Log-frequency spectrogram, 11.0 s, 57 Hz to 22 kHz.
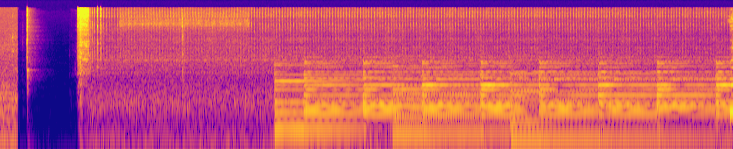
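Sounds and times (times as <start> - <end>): soft background music chords: 4.2 - 11.0.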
